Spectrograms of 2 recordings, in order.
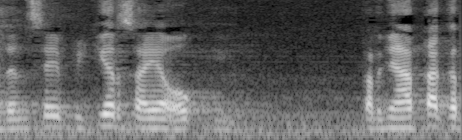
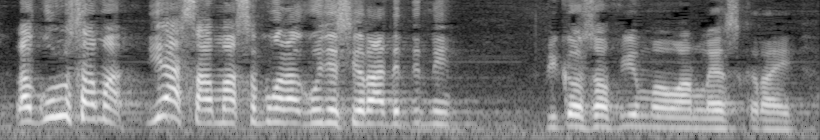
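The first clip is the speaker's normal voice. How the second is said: mocking ex-girlfriends; 6 semitones higher, 6 dB louder than usual. Ex-girlfriends mocking his song.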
